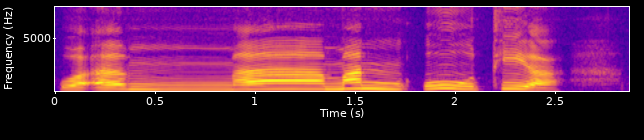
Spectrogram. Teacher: Nun sukun ketemu hamzah. Izhar halqi dibaca dengan jelas.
